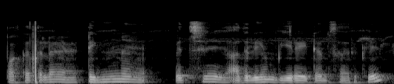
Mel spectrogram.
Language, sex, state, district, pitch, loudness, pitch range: Tamil, male, Tamil Nadu, Nilgiris, 105 Hz, -28 LUFS, 95-115 Hz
